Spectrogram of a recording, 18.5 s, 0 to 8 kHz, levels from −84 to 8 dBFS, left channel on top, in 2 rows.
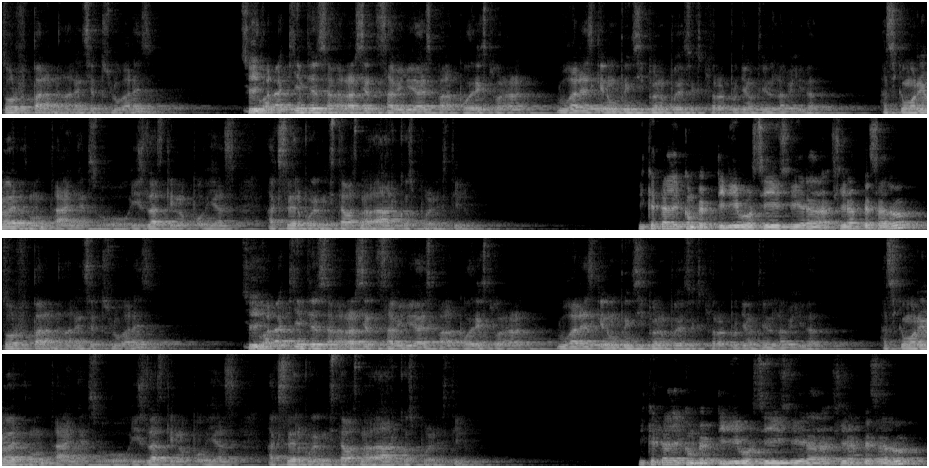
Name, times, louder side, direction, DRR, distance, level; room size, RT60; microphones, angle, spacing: voice 1, 0.0-1.5 2.4-5.2 5.5-8.2 8.8-11.6 11.9-13.9, left 1 dB, 10° left, 2 dB, 0.6 m, -29 dB
voice 2, 15.6-18.3, left 2 dB, 55° left, 3 dB, 0.5 m, -24 dB
12.5 x 4.8 x 2.8 m, 1.4 s
head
